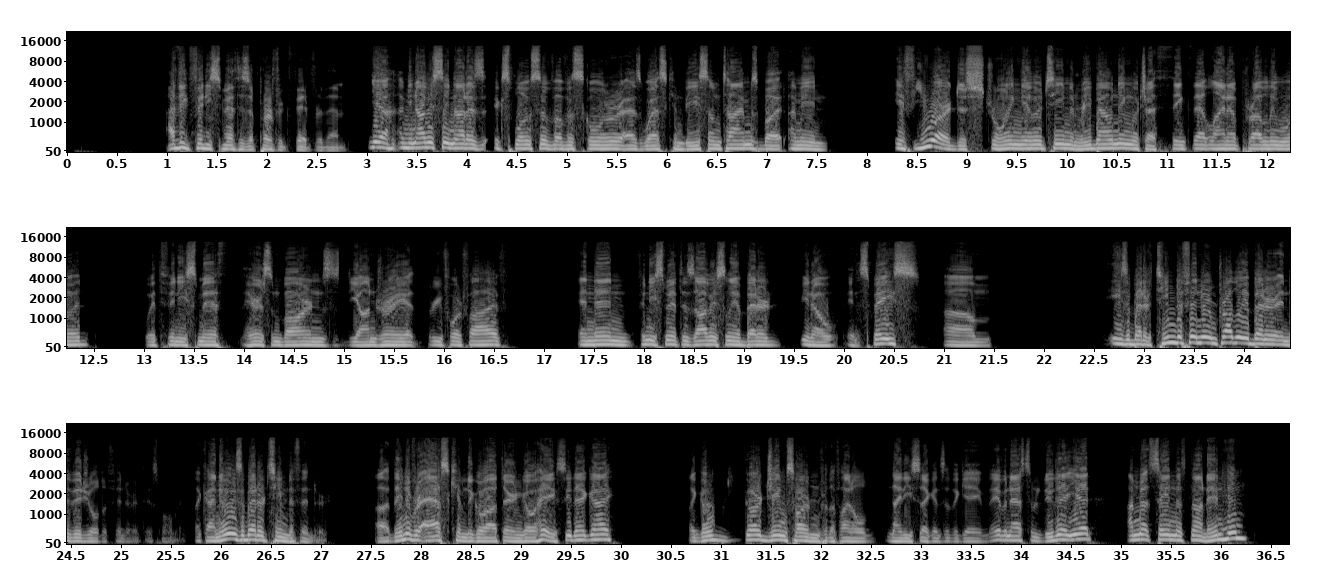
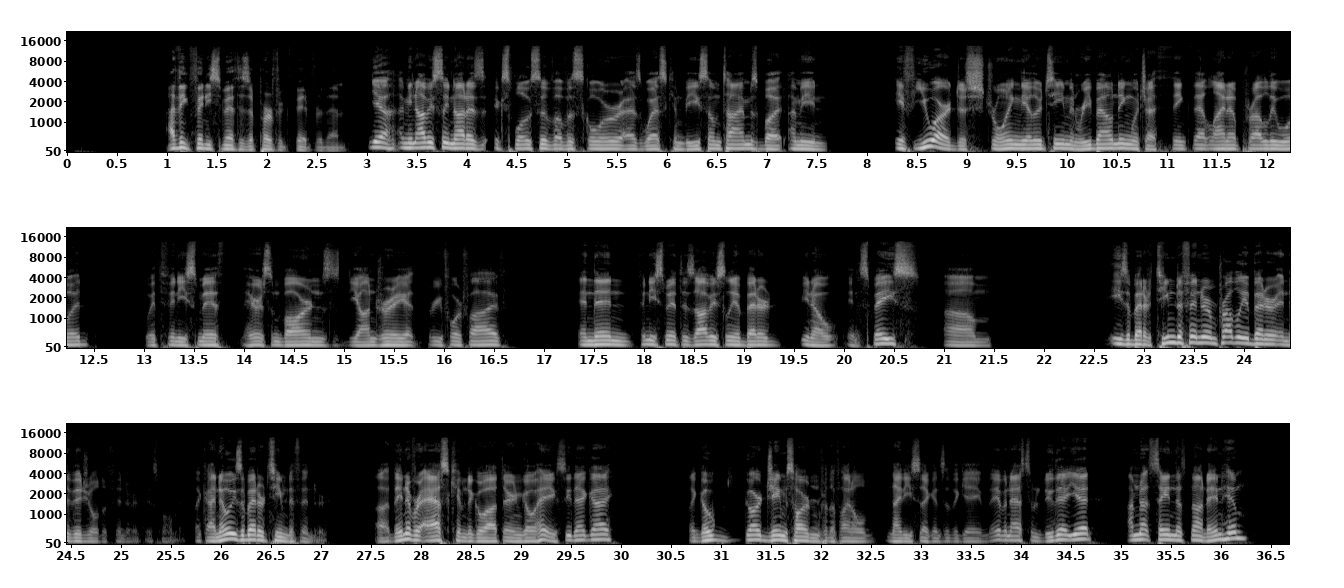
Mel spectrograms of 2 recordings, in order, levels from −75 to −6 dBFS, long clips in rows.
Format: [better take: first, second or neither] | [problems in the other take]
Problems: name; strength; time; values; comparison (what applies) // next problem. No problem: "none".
second | distortion; heavy; 22% of the sound clipped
